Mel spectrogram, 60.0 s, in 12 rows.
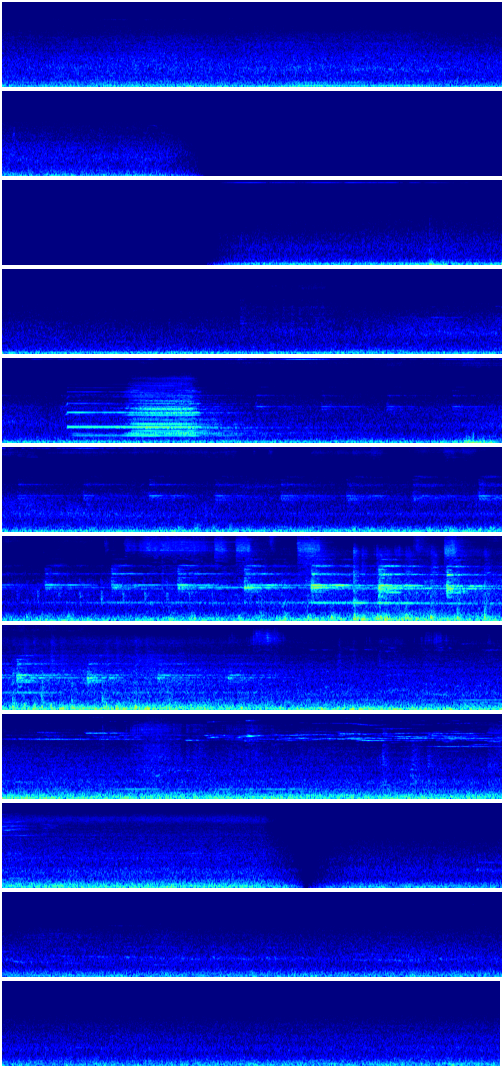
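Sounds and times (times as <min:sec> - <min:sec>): passing train rumble: 0:00.0 - 0:07.0, 0:12.1 - 0:59.9
train horn blast: 0:20.6 - 0:23.2
train wheels squealing: 0:22.5 - 0:45.8.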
